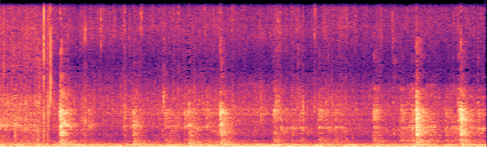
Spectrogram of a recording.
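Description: Heavy-haulage truck's diesel engine running with a steady low drone, with short clicks scattered through it.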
